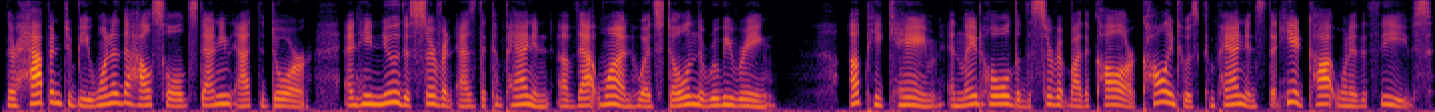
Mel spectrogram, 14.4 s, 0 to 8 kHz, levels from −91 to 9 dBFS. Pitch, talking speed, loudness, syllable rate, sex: 195 Hz, 220 wpm, -22 LUFS, 5.6 syllables/s, female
